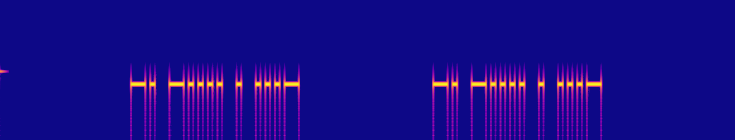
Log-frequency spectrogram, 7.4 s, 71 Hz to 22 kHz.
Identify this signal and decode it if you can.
Morse code, heard as a keyed tone, about 25 wpm, 700 Hz. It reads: N6EV N6EV
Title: Easy Call Signs Repeated 2x - 25wpm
